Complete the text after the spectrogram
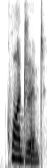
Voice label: "quadrant", Indian

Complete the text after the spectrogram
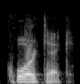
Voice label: "quartic", American

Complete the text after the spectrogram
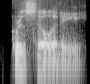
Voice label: "gracility", American

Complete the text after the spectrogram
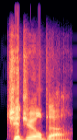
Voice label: "jojoba", American

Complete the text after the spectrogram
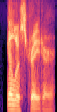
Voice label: "illustrator", American

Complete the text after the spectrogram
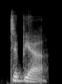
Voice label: "tibia", Indian

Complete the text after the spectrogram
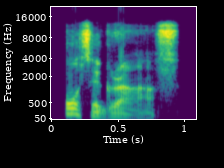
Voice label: "autograph", British

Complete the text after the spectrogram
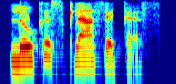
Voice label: "locus classicus", Indian

